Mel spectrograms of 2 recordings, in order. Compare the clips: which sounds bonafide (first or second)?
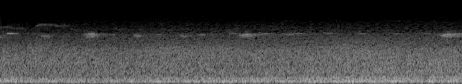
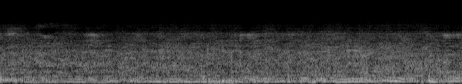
first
